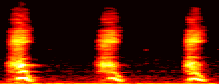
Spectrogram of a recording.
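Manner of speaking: high, short, repeated heys; insistent spirit voice. Retold or imitated. Unseen spirit calling a sleeper over and over, insistent. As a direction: imitate a voice nagging for attention. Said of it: "It's like they're jumping back and forth".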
